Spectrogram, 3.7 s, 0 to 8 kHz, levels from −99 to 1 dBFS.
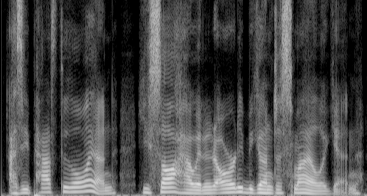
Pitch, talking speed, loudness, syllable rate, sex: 145 Hz, 260 wpm, -19 LUFS, 6.7 syllables/s, male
